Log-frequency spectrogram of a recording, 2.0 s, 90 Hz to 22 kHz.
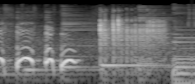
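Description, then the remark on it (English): Dice rolled for an animal handling check in a tabletop game clatter and rattle across a table in a bright burst lasting under a second, fairly loud, landing on a 10, preceded by a few short, rising-and-falling tonal chirps. “So that's a 10 on the dice.”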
